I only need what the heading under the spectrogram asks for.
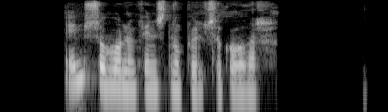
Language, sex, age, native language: Icelandic, female, 30-39, Icelandic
